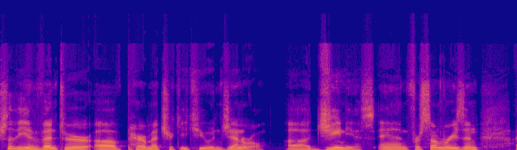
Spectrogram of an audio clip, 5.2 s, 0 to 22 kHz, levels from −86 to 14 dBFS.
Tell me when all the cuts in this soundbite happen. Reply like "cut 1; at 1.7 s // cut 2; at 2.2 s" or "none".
none

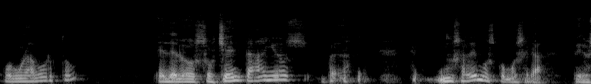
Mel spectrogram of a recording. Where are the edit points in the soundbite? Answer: none

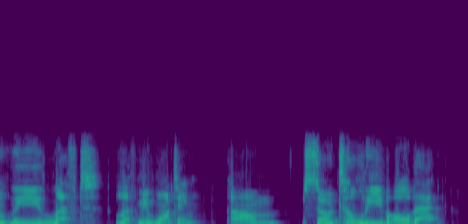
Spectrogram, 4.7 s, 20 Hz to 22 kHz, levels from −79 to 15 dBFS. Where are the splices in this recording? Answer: cut 1; at 2.2 s

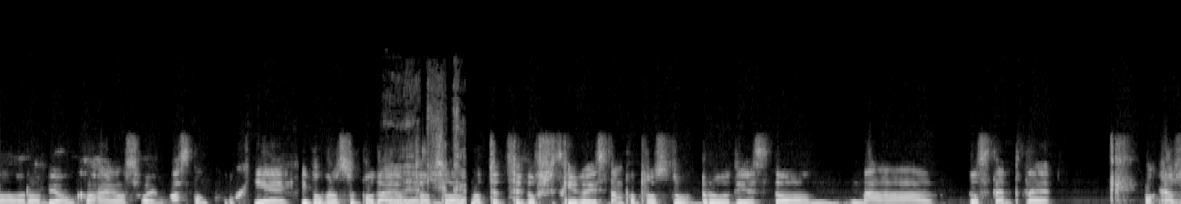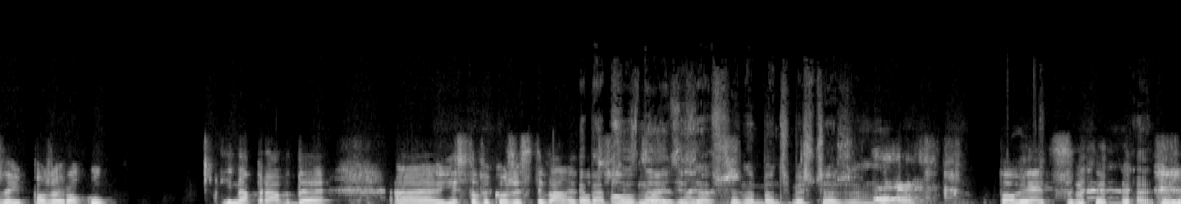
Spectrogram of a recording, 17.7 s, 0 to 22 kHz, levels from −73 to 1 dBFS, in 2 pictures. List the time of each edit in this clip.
cut 1; at 2.2 s // cut 2; at 3.5 s // cut 3; at 13.2 s

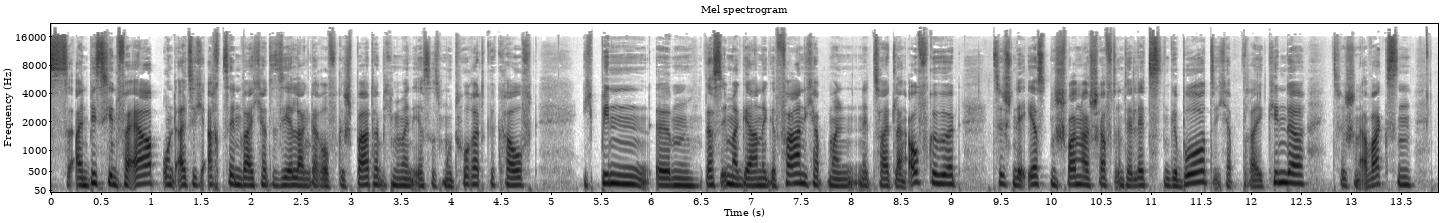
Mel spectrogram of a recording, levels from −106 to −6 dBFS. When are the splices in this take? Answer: cut 1; at 1.1 s

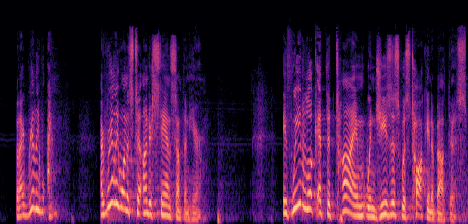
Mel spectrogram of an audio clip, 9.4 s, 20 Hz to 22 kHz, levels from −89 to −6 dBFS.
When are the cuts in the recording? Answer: none

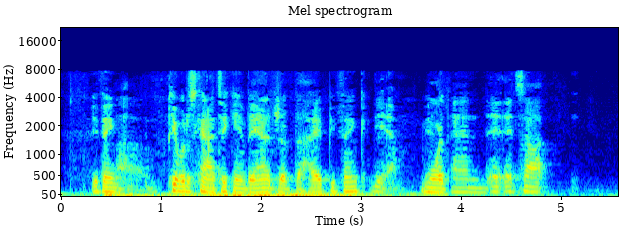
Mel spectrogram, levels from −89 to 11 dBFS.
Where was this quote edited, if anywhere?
cut 1; at 3.9 s

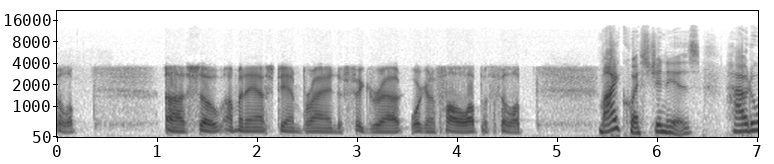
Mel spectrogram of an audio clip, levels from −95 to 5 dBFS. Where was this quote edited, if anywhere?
cut 1; at 3.5 s // cut 2; at 5.4 s

